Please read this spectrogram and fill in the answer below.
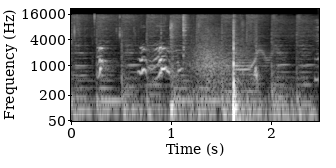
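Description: A cartoon puppy yips and whimpers in a few short pitched yelps over light background music. A single sharp knock comes a little past halfway.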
